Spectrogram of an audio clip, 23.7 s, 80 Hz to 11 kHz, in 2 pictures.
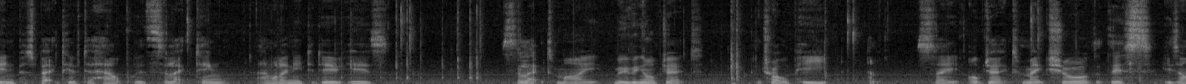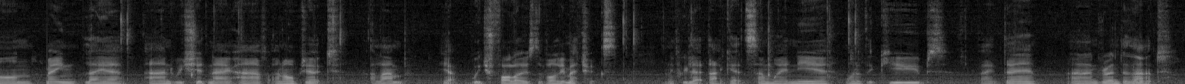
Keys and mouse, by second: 2.4-4.8 drag, 8.1 ctrl+p, 12.1 m, 14.1-15.0 drag, 15.2-16.2 drag, 16.2 middle click, 16.5 click, 16.6 middle click, 17.2 click, 18.0 middle click, 18.3-19.2 drag, 20.3-22.1 drag, 22.1 middle click, 22.3 click.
